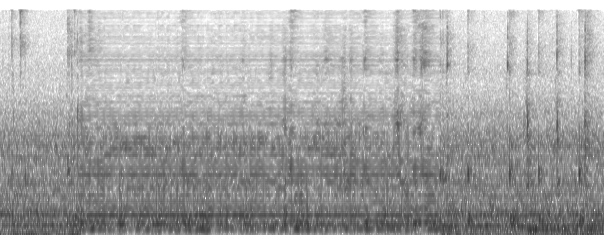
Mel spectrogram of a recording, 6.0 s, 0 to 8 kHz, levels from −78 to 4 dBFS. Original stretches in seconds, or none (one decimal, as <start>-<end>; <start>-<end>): 0.0-0.8; 4.4-6.0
